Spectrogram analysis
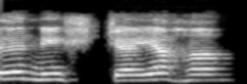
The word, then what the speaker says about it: निश्चयः: उसके बाद यतात्मा दृढ़ निश्चयः यतात्मा दृढ़ निश्चयः यतात्मा दृढ़ निश्चयः श य के आगे विसर्ग विसर्ग का उच्चारण ह की तरह मर्पित पिता त पूर्ण और यहां पर पित्त में क्या है?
